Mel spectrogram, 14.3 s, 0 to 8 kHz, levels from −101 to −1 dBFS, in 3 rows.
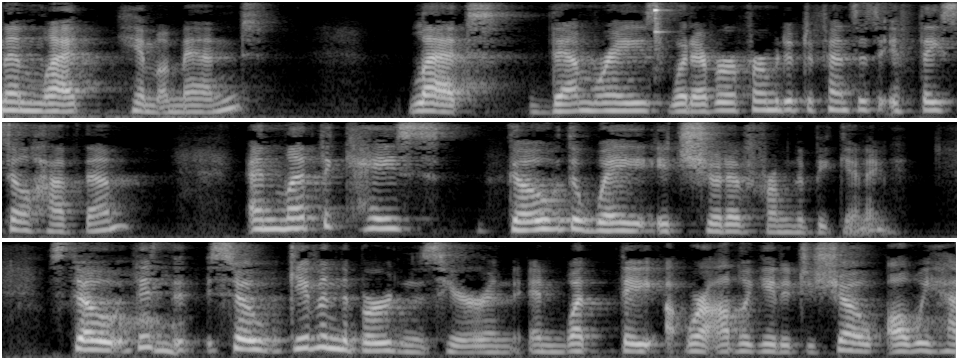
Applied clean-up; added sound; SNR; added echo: neural mask model DeepFilterNet 3.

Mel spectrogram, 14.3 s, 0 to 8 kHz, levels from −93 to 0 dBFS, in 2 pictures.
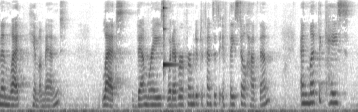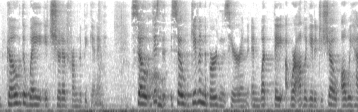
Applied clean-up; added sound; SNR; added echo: none; Marimba, xylophone; -4 dB; none.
